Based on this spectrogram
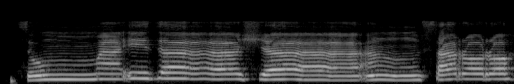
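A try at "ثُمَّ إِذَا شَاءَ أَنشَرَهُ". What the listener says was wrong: Hanya 2. Angsaroroh. Angsaroh. Rohnya 1. Angsaroroh. Angsaroh. hanya 2.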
